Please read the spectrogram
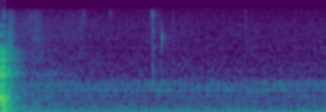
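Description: A faint, sharp click about a second in, from fingers handling a smartphone's bare main board, over very quiet room tone.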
